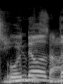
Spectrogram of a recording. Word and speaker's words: Ubisoft: Well, no, they've come out and said it's Ubisoft.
